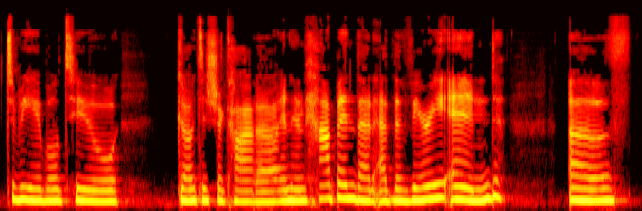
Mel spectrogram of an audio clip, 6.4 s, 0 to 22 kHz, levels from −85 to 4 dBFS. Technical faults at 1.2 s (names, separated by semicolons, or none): none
